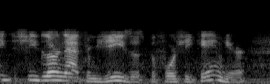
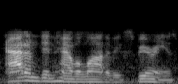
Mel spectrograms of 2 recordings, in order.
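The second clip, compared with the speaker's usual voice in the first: ordinary talk, nothing marked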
